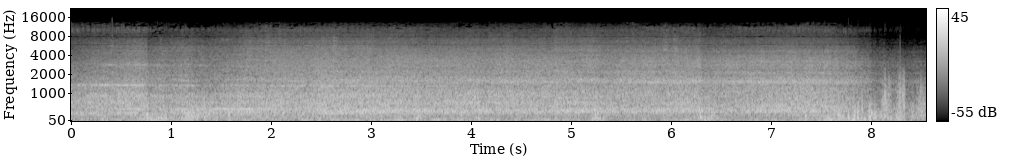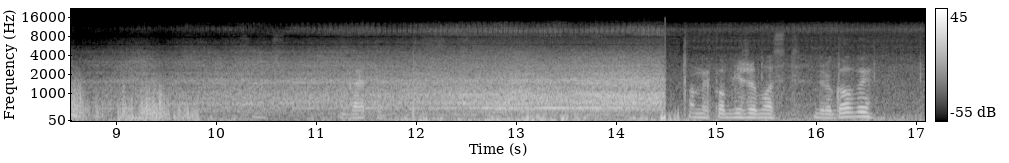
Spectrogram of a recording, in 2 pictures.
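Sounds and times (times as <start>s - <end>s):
train wheels rumbling on bridge: 0.0s - 14.7s.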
